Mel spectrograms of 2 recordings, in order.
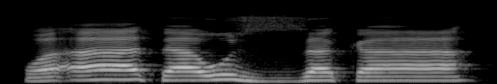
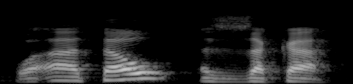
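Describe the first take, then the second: First: The waw takes a u vowel, linking onward. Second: The final waw stays vowelless, not joined on. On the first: "Namun diwasal, disambung bacanya, wawnya itu harus didhammahkan" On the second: "Wawnya sukun"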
